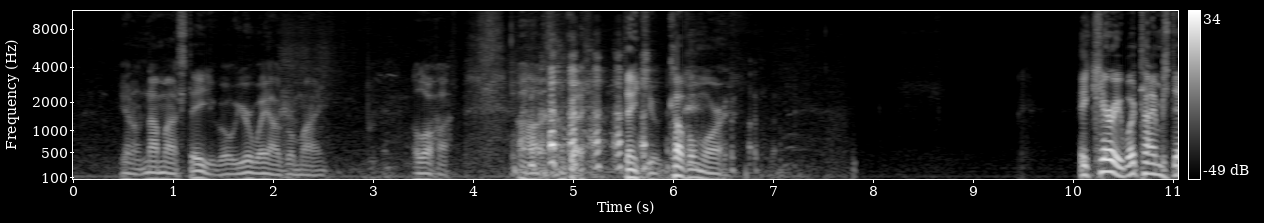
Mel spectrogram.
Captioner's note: they chuckle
